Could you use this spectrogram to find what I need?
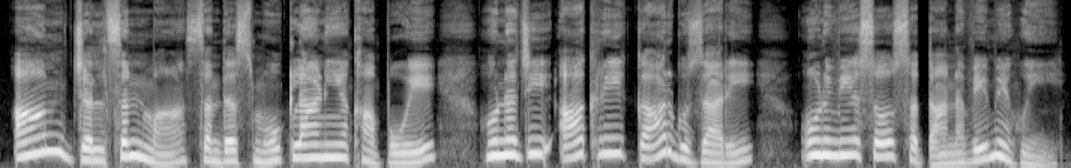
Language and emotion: Sindhi, neutral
